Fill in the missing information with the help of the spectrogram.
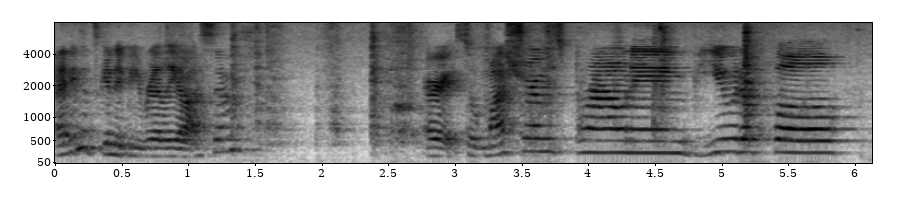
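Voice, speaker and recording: A woman hosting a casual live cooking stream from her home kitchen, chatty and upbeat, with a loud teacher voice, picked up by a camera across the room. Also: on the high side, measured pace. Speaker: cooking livestream host and coach. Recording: echoey kitchen with faint noise.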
